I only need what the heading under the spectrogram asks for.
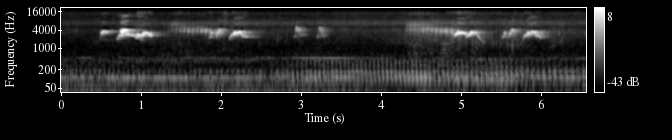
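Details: Caged decoy red-whiskered bulbul sings clipped, bouncy whistled phrases at irregular intervals while a rumbling engine and low mechanical drone run underneath.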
